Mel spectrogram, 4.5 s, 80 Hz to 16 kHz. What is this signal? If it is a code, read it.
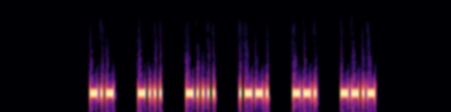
Morse code, heard as a keyed tone, about 46 wpm, spaced as for 25 wpm, 700 Hz. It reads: KB6PGQ
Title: USA Call Signs - 3x Character Spacing - 45wpm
